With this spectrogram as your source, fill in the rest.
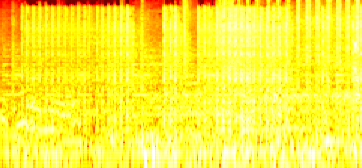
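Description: Bomber gunners blast away with machine guns in Bomber Crew, a dense, continuous stream of rapid, loud gunfire with overlapping bursts that barely pause across the whole stretch.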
